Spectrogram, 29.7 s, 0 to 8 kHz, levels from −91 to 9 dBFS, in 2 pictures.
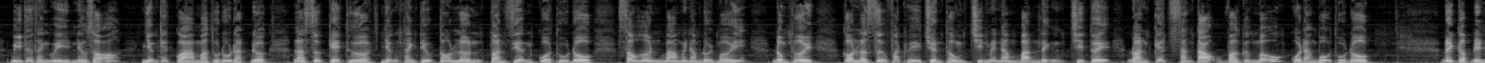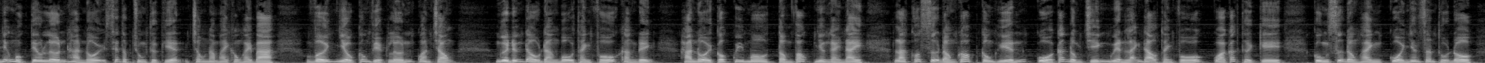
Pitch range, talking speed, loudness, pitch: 135-175 Hz, 270 wpm, -23 LUFS, 155 Hz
